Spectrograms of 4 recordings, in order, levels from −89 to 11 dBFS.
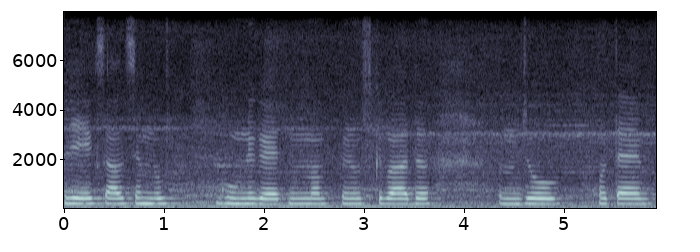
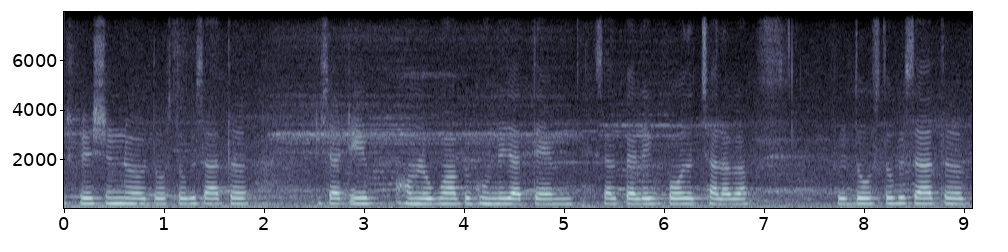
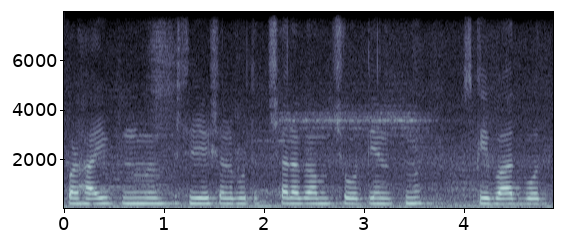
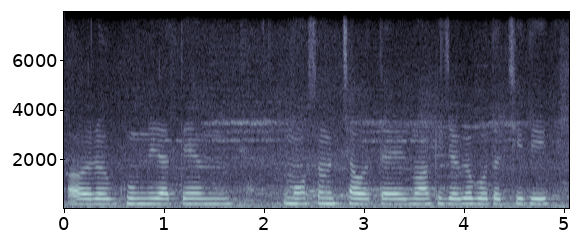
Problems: constant background noise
